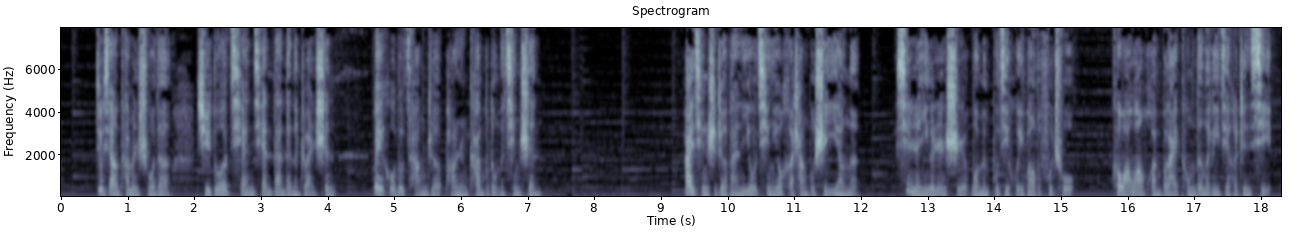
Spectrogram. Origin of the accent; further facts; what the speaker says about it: Hunan, China; 我是湖南人，夏夏是成都本地人，我俩都无辣不欢。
